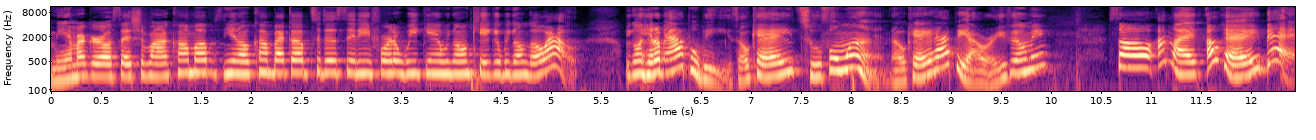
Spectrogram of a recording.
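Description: Speaking at a moderate pace, a woman uses an animated tone and a high pitch. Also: lively intonation, quiet background. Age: 30s. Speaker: podcast host. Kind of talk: solo casual monologue.

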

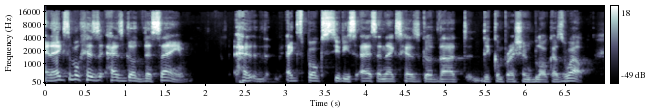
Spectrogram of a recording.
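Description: With a Polish accent, a man talks at a fairly slow pace in a medium pitch, his intonation lively, his loudness very even and his voice somewhat breathy. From Poland. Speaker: gaming commentator. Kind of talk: casual chat. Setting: video call. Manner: halting.

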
